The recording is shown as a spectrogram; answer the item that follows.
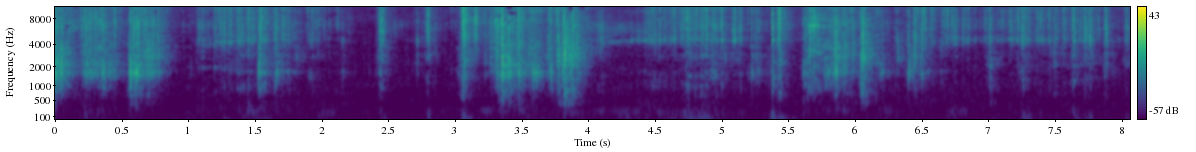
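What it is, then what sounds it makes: Dry bar of soap being carved. A solid white bar of soap, held in the hand, is carved and scraped with a metal blade into crumbly flakes. Dry, crunchy scraping and crackling comes in uneven bright bursts with short pauses between strokes. There is almost no low end.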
